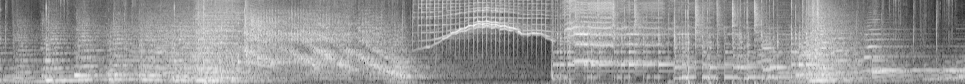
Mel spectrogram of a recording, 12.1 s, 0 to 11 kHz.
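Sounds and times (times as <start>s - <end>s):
fast rattling pulses: 2.2s - 10.8s
tones gliding downward: 2.4s - 11.0s
whistle-like tone rising and falling: 3.0s - 9.6s.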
